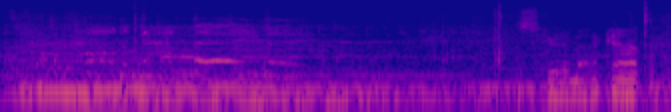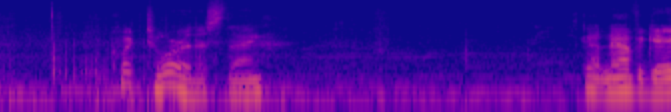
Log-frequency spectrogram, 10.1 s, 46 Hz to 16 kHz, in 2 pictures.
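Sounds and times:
steady low hum: 0:00.0 - 0:09.8
car radio music with singing: 0:00.0 - 0:10.0.

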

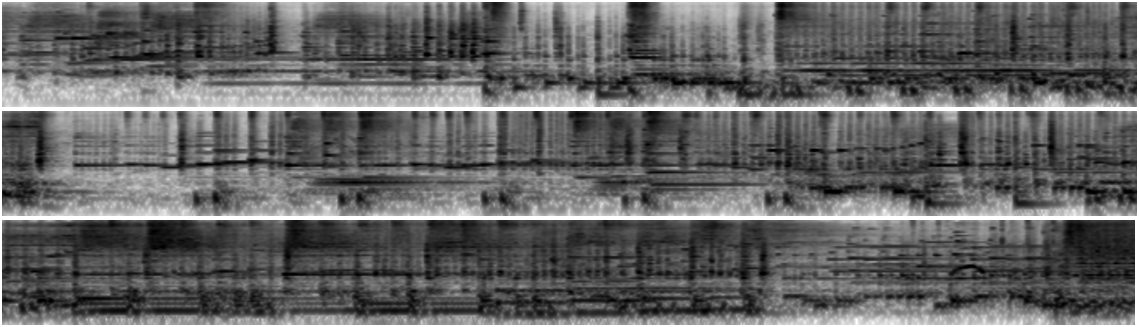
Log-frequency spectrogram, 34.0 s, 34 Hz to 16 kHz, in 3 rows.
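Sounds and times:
marimbas and mallet percussion: 0:00.0 - 0:06.8, 0:07.7 - 0:34.0
marching drums and bass drums: 0:00.0 - 0:34.0.

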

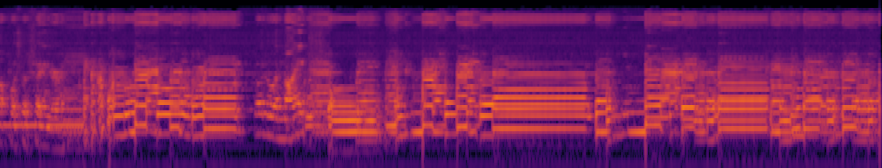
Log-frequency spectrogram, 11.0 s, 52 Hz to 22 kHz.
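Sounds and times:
electric guitar country lick: 0:00.0 - 0:11.0.

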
